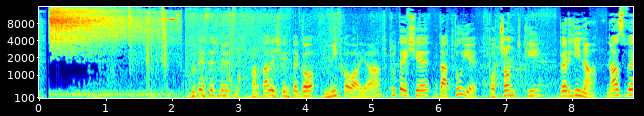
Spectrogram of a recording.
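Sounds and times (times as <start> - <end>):
tour bus air brakes releasing: 0.2 - 2.2
tour bus engine idling in Berlin: 0.2 - 8.6
speech: 2.3 - 8.9.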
